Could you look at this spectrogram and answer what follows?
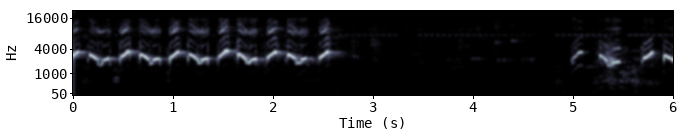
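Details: Long-tailed shrike, the pentet matahari, rattles off rapid rising-and-falling whistles for a couple of seconds. After a quiet gap, a short burst of harsher, busier notes follows.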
